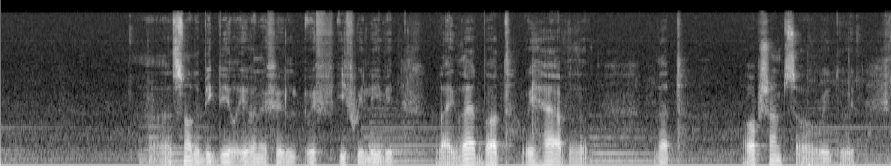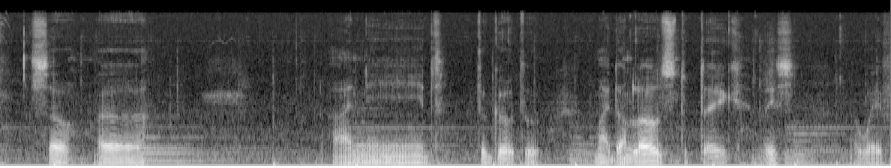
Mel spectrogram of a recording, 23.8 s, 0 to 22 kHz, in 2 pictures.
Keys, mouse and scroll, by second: 2.1-9.1 alt+drag.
